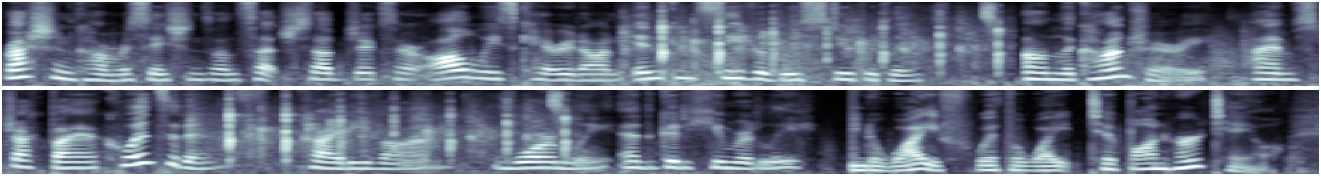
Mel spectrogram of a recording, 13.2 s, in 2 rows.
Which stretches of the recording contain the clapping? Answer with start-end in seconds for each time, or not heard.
3.1-5.0, 7.5-9.5.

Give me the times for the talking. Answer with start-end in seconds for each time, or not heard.
0.0-13.1.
